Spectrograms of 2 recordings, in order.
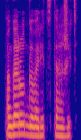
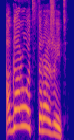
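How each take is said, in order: First: Said in the usual way. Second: Higher, emphatic ОГОРОД СТОРОЖИТЬ; scoffing exclamation. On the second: A narrator's reading. Tanya scoffs about dogs' purpose, «Огород сторожить» said emphatically. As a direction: exclaim «Огород сторожить» with a high start, falling.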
